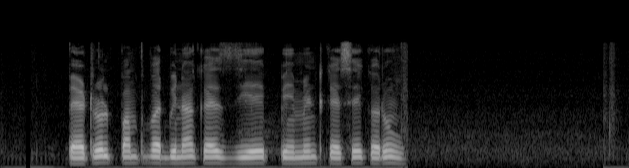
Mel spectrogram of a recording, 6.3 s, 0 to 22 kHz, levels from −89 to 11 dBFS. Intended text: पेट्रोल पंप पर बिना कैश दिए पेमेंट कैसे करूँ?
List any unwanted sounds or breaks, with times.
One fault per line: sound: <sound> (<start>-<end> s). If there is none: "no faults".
no faults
